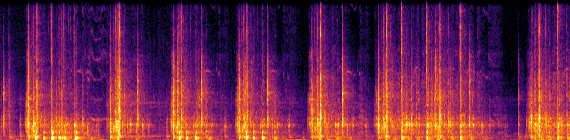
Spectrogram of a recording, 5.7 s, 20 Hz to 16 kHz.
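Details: 1986 Yamaha IT200 two-stroke enduro after about 400 kicks, its oily black spark plug cleaned with gas: kick-over bursts about a second apart, each with a few weak pops that never catch. A clogged muffler was also suspected. Fires but won't start.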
